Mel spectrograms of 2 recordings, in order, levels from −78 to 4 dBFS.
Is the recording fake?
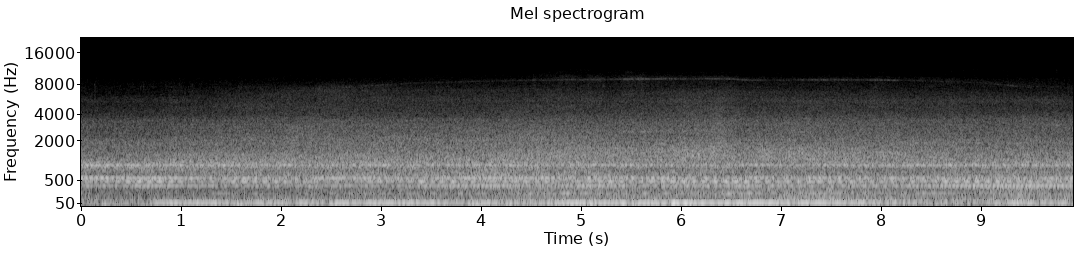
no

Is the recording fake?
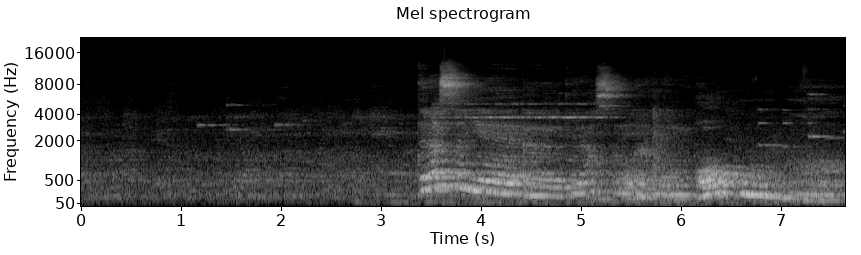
no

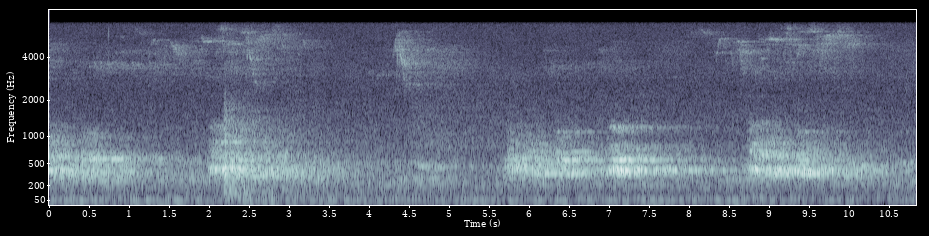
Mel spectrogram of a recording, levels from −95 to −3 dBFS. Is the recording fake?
no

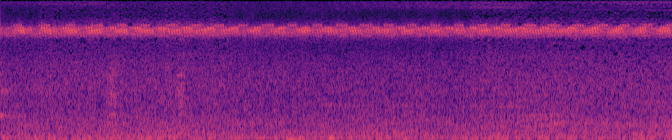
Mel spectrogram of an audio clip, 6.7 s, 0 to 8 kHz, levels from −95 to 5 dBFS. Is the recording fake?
no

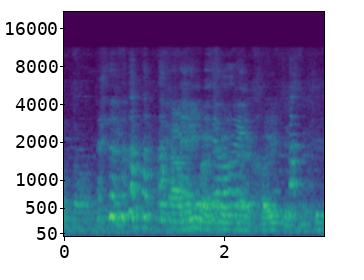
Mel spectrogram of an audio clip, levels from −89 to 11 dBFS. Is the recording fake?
no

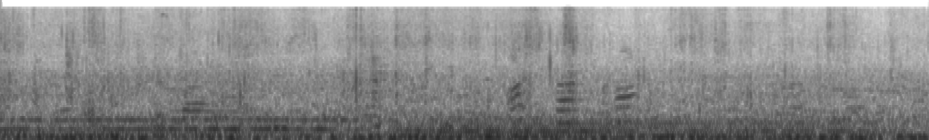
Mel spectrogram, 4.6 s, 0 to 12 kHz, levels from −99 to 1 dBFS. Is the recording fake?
no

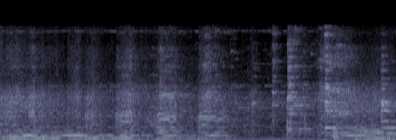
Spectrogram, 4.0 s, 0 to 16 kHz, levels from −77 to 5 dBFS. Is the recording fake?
no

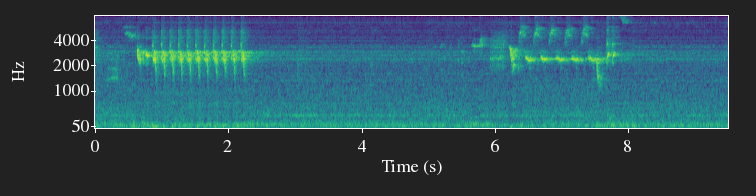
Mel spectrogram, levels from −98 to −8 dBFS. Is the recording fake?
yes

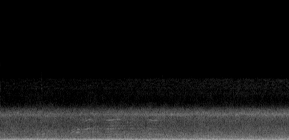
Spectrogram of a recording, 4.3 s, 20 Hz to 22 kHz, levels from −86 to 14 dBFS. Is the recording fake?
no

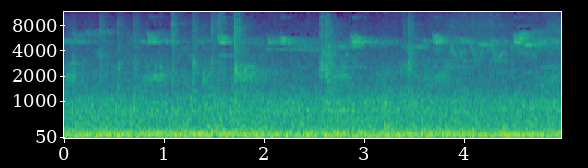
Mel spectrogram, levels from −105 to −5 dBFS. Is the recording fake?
yes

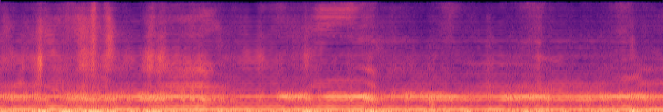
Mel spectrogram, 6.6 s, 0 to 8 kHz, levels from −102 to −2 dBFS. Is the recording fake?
yes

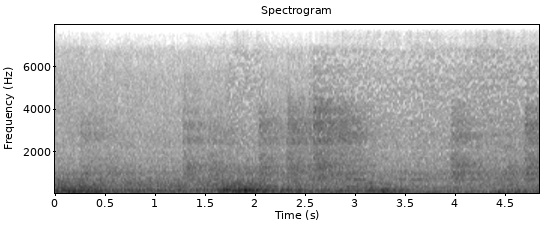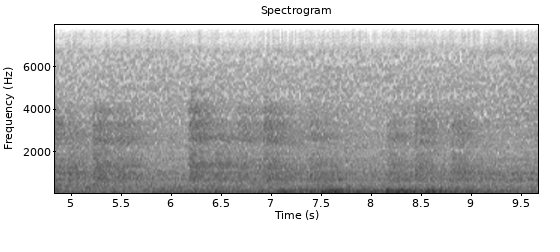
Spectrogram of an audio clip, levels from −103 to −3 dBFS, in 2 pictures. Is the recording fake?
no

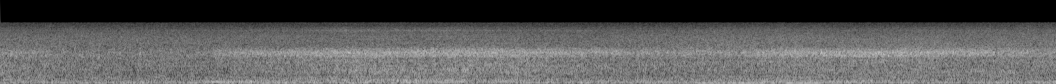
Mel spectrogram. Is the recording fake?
yes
